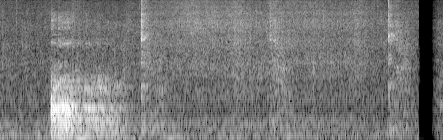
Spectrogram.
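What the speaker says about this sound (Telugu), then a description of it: "మనం వండి చల్లార్చుకున్న బాస్మతి రైస్ మిక్స్ చేసుకోవాలి మన రైస్ని మిక్స్ చేసుకోవాలి" Cooked, cooled basmati rice is stirred into paneer fried rice in a hot pan, giving a steady close sizzle with scraping spoon strokes and a few sharper clatters, with no talking.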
